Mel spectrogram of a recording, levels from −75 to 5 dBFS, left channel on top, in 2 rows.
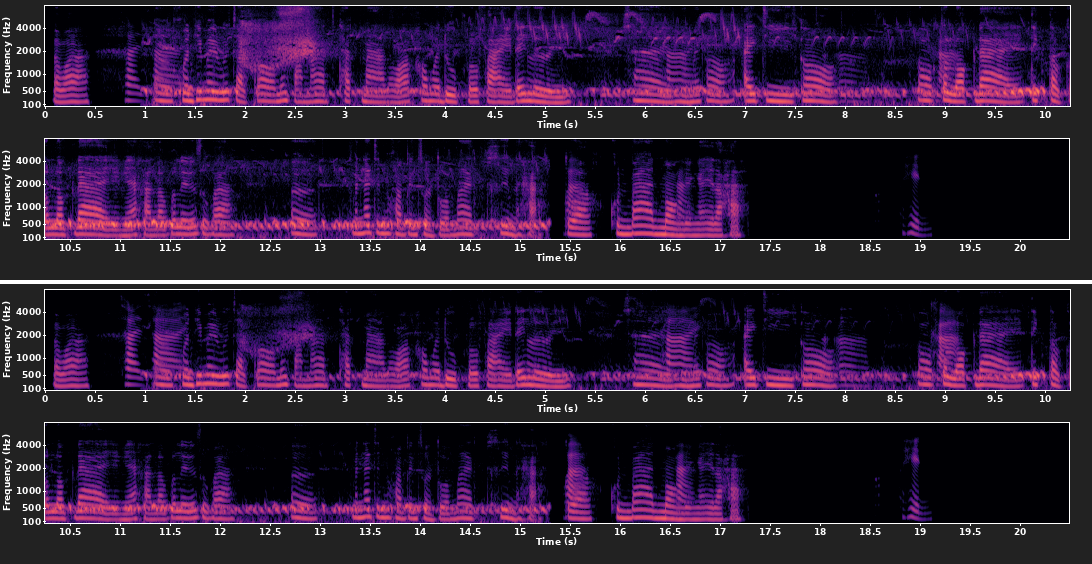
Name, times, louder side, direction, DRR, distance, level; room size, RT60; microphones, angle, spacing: voice 1, 0.1-0.8 1.1-5.3 5.5-7.9 8.7-12.1 12.7-13.0 13.3-15.7 16.0-17.2, left 2 dB, 40° left, 1.5 m, -29 dB
voice 2, 0.8-1.4 4.8-5.1 6.1-6.6 7.6-8.2 8.9-9.1 15.4-15.7 16.5-16.7 18.8-19.1, right 4 dB, 30° right, 6.2 m, -40 dB
sound 1, 1.0-15.3, left 6 dB, 60° left, 0.4 m, -32 dB
head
